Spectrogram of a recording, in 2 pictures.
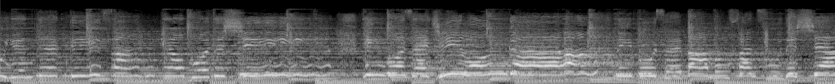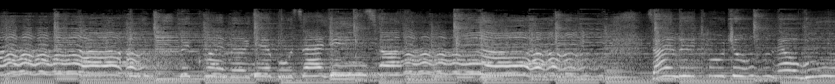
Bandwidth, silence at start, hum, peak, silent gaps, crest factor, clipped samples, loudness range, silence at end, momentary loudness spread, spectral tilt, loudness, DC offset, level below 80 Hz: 14 kHz; 0 s; none; 0 dBFS; none; 12 dB; under 0.1%; 3 LU; 0 s; 6 LU; -4.5 dB/octave; -13 LUFS; 0.1%; -30 dBFS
